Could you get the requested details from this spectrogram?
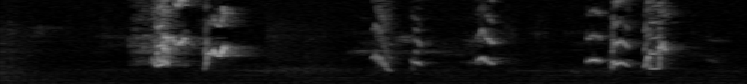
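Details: Tame lovebirds giving brief, shrill chirps: a loud paired burst early, then softer single and doubled squeaks spaced through a couple of seconds over a low steady background hum.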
